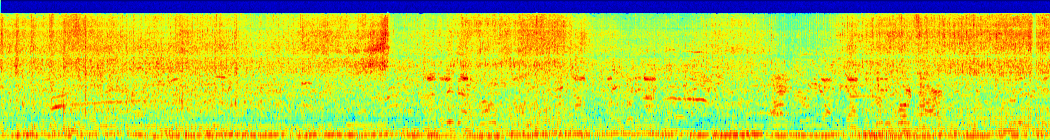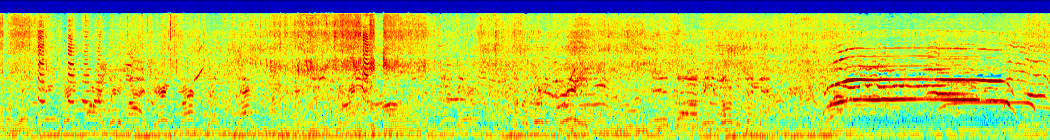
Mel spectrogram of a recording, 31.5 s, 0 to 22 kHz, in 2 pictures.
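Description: Small four-cylinder and V6 demolition derby cars running and revving on a dirt track, with occasional crashes, over a crowd shouting and cheering. A steady horn-like tone sounds for about two seconds near the end.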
